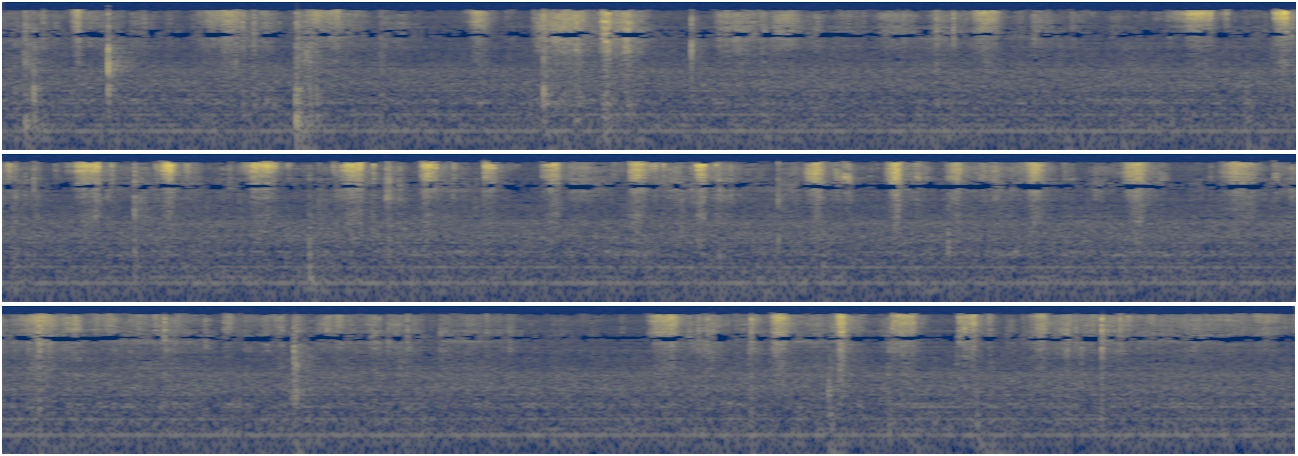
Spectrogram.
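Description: A small plastic tool scrapes and scratches softly at crumbly sand.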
